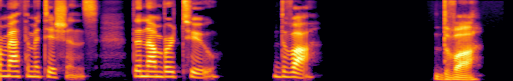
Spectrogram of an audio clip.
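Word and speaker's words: два: The number two dwa dva.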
